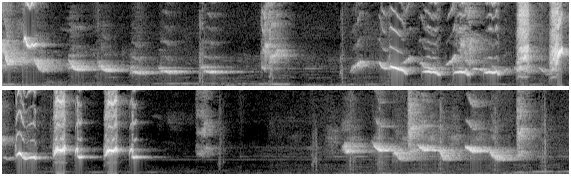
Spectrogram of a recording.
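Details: Greater green leafbird in energetic song late at night: a string of descending whistled notes, then dense, rapid chattering and clicking phrases, a brief silence, and more stepped whistles.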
